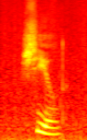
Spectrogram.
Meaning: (noun) Anything that protects or defends; defense; shelter; protection.: A broad piece of defensive armor, held in hand, formerly in general use in war, for the protection of the body
- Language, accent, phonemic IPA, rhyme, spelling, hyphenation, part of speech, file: English, US, /ˈʃild/, -iːld, shield, shield, noun / verb, En-us-shield.ogg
